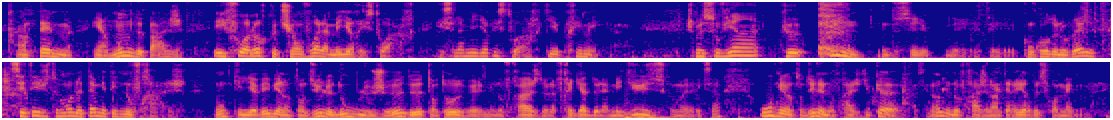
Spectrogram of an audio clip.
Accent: Paris, Île-de-France, France; born there; moi, je suis né à Paris. Et puis après, comme tous les fils de diplomate, eh bien, j'ai eu une enfance désordonnée de frontière en frontière, de capitale en capitale.

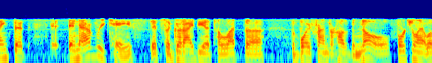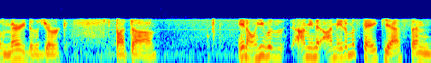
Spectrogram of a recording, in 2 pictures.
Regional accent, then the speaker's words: Perry, Ohio, United States; I'm from Cleveland, Ohio. Actually a little town called Perry

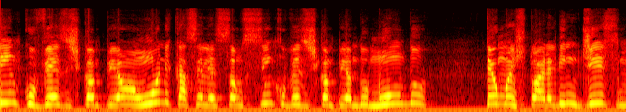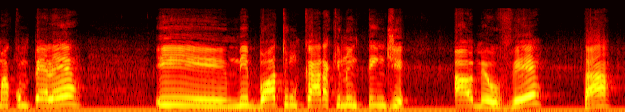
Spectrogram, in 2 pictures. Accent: Mesquita, Rio de Janeiro, Brazil; como sou de Mesquita, quem gerencia é a LSB, né?

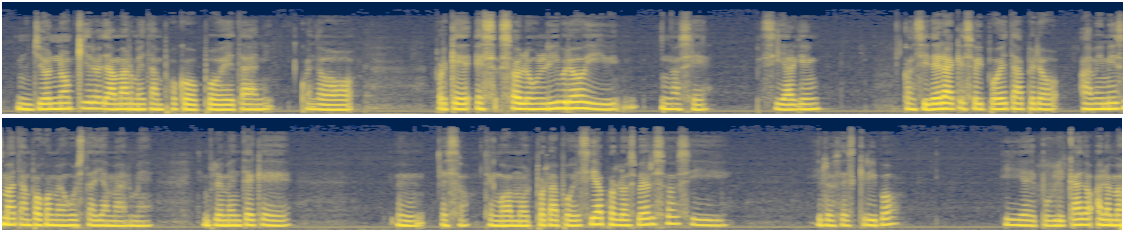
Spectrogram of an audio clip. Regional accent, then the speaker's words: Socuéllamos, Castilla-La Mancha, Spain; Soy muy de Socuéllamos. Lo quiero mucho.

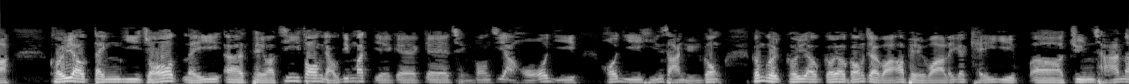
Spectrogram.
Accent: Hong Kong; 即係用我哋香港人嘅角度去睇，

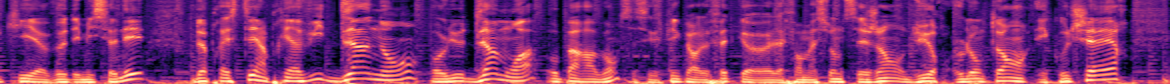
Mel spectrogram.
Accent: Belgium; On s'en rend pas forcément compte chez nous en Belgique, mais c'est l'été.

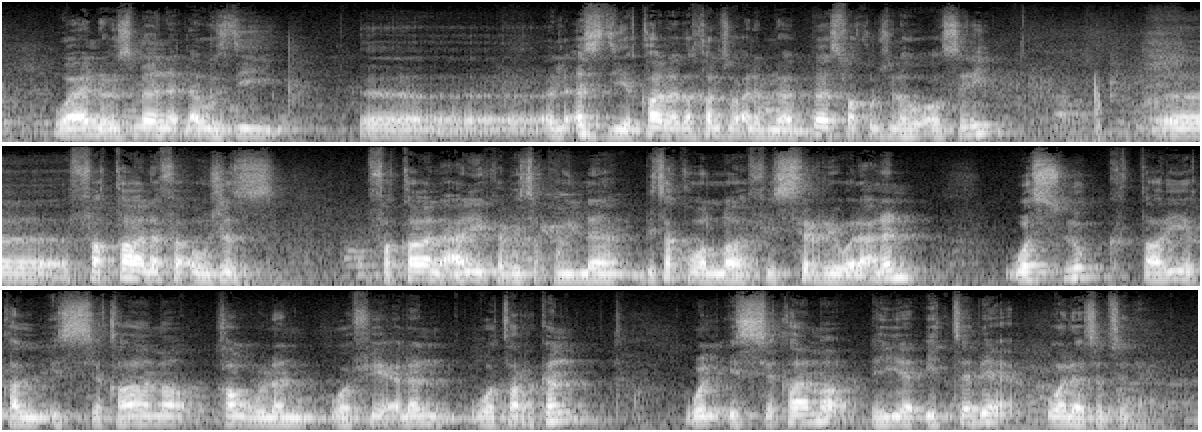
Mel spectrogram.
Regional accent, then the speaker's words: Morocco; مسألة قراءة الحزب جماعة عندنا في المغرب

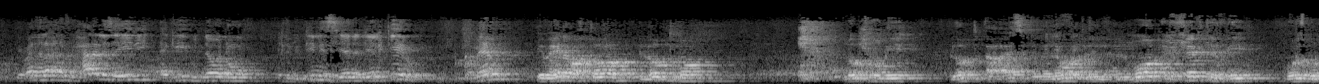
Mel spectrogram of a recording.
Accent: Egypt; الصوره عندنا في مصر يا ولاد

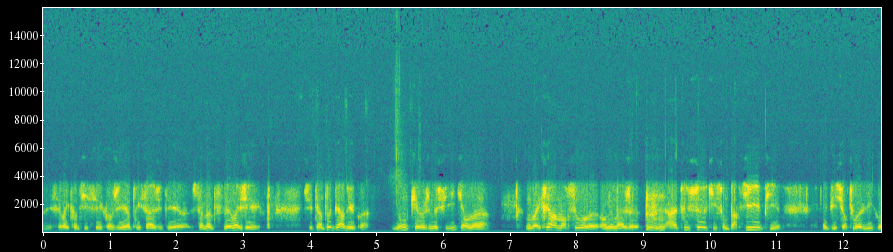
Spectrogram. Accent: Île-de-France, France; On est du Val d'Oise

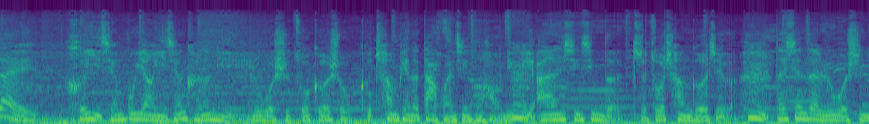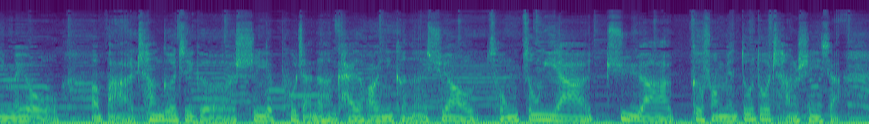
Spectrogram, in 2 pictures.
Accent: Yongzhou, Hunan, China; accent: Yongzhou dialect; now in Beijing, China; 我是在永州长大，说的是永州话。

